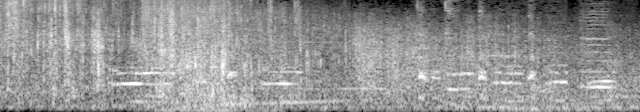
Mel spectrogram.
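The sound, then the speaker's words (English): A boat pulled by a droid moves slowly downriver through a tunnel toward the lava flats, its low engine-like rumble continuous and fairly loud, with faint whistling tones and creaks drifting over the churning background. “The boat ferries slowly down the infernal tunnel, passing through pockets of sunlight from cracks in the ceiling.”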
